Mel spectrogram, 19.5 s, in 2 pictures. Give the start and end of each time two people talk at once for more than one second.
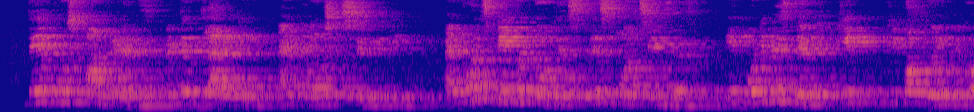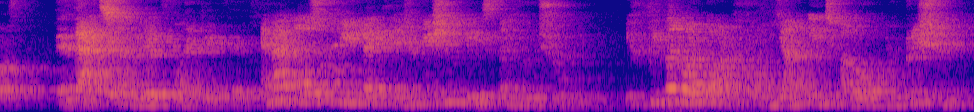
10.3-11.7

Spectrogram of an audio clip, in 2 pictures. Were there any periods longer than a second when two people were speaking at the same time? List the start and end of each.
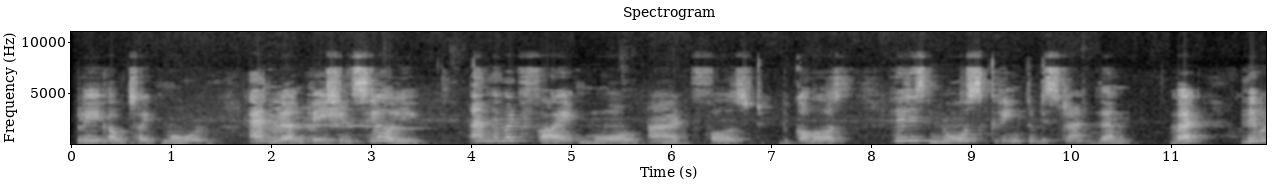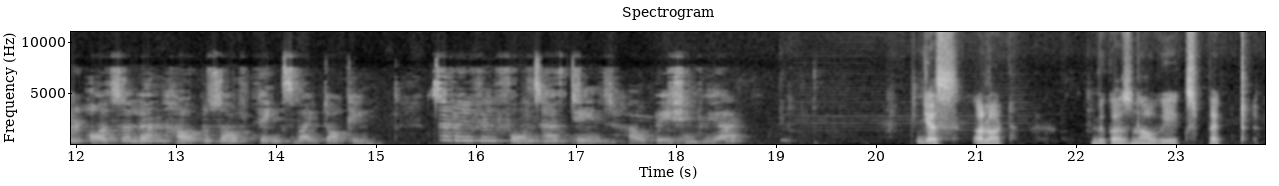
none

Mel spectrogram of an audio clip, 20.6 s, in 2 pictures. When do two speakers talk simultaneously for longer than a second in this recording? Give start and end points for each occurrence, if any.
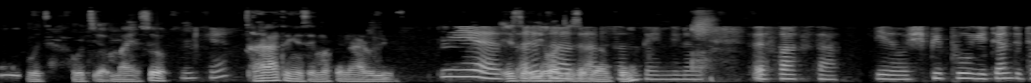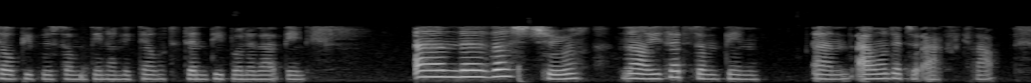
5.0-6.4

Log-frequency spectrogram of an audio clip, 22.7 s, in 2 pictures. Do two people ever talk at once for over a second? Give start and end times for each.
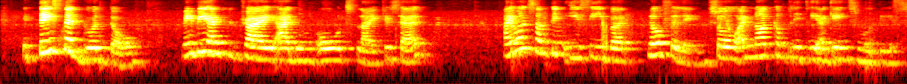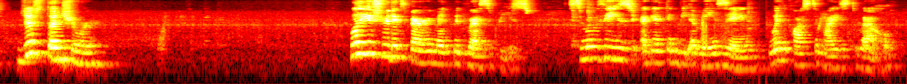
none

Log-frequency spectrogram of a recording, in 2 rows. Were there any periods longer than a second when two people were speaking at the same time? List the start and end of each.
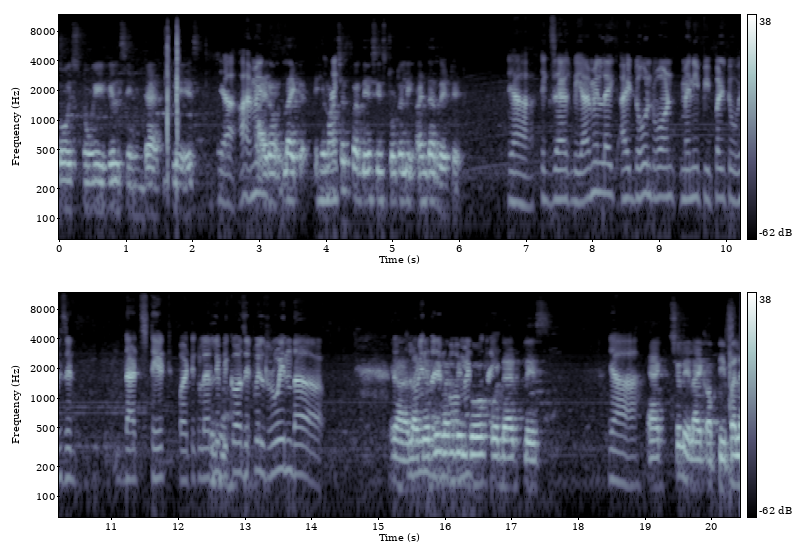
15.5-16.8

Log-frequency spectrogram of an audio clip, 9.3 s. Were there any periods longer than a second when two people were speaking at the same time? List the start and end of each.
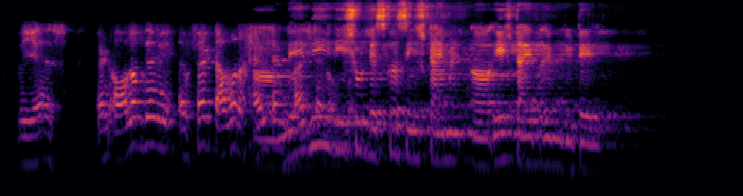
3.2-4.5

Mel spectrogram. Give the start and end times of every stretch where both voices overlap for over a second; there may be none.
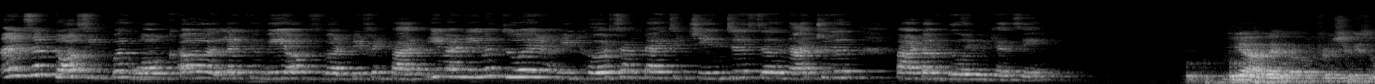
none

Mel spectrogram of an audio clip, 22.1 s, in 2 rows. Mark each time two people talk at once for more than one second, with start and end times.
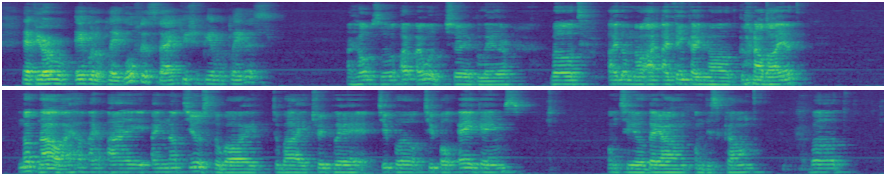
none

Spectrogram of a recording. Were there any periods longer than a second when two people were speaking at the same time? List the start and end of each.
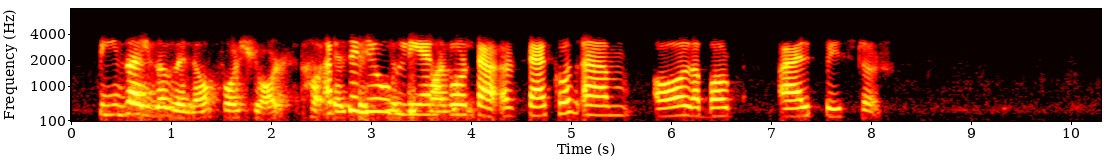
2.6-4.2

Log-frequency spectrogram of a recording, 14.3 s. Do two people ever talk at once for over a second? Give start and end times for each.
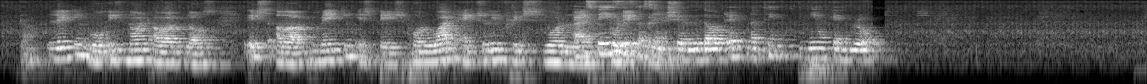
7.2-8.4

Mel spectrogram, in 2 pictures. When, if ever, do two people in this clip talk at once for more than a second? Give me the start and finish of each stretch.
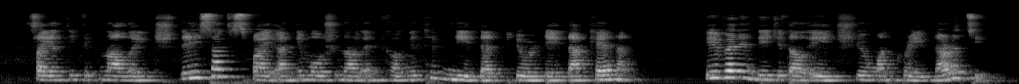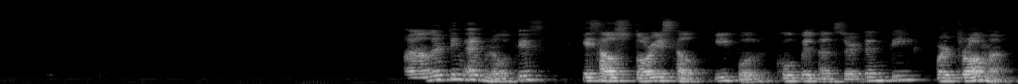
none

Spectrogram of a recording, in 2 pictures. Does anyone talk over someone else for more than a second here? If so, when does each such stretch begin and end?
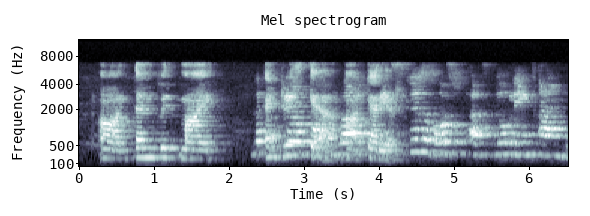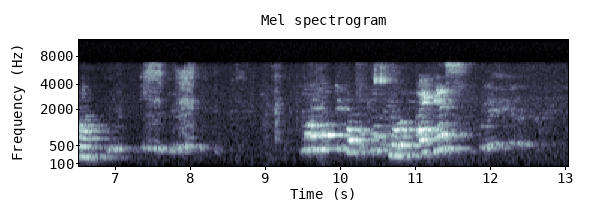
2.5-4.1

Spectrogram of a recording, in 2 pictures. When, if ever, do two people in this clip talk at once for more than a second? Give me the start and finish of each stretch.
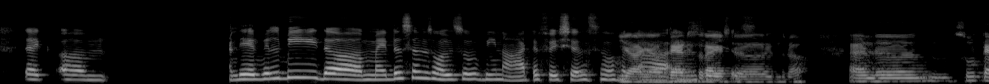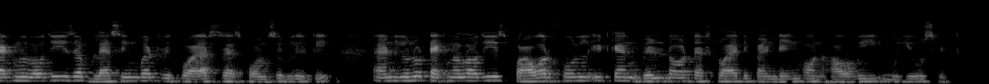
6.2-7.5

